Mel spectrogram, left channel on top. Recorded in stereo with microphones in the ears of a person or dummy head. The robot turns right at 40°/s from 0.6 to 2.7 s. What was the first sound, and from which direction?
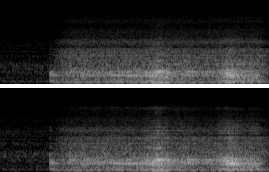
Sawing, 135° right.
